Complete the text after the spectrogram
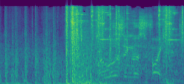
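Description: A sniper rifle fires a single shot.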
